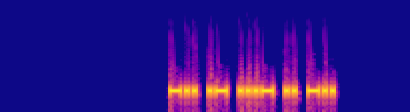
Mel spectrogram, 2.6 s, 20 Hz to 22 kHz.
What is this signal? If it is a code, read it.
Morse code, heard as a keyed tone, about 50 wpm, 700 Hz. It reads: DAVID
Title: USA Common Names - Max 5 Letters - 50wpm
